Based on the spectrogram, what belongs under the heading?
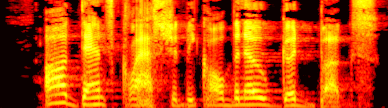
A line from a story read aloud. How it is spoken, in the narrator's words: Emily grumbled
